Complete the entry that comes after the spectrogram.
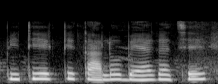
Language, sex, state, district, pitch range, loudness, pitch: Bengali, female, West Bengal, Cooch Behar, 225-250 Hz, -13 LUFS, 245 Hz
